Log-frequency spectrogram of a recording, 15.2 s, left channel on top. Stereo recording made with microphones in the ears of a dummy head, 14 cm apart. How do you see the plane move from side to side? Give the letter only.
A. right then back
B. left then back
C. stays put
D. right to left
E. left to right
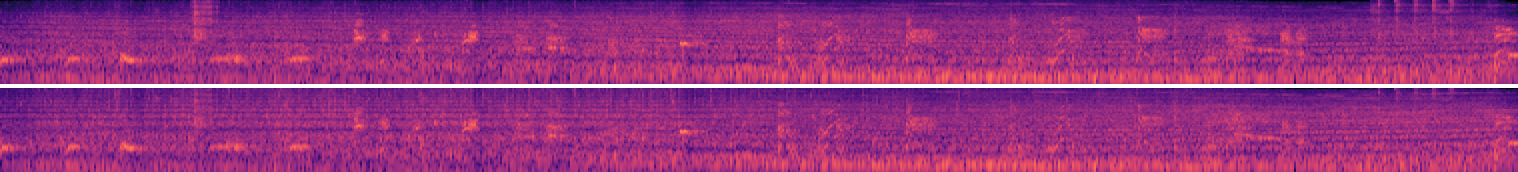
E.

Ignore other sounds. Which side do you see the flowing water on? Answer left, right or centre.
right.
